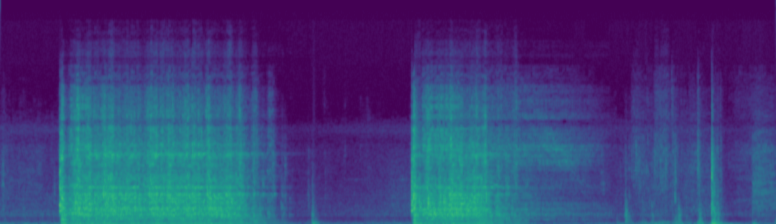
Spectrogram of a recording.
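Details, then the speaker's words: Jet boat engine, missing a hose to the firewall (owner unsure, thinks pressure hose): fires and revs roughly about two seconds, falls away, restarts and dies, loading up rich; choke stuck on from a kinked choke line. "choke is stuck on yeah look you can see see have the choke stuck I'm trying to push it in right now but it won't"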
